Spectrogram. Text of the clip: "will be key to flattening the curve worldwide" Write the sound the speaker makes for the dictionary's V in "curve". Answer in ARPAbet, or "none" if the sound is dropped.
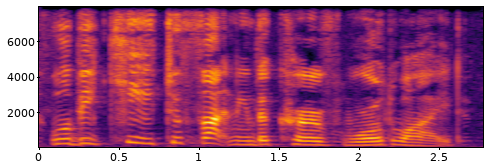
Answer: V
